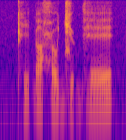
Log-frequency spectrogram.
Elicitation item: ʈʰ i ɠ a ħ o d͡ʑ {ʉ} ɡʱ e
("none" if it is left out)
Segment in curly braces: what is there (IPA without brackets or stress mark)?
ʉ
